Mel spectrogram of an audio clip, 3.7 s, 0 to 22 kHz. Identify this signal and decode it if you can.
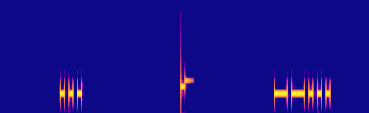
Morse code, heard as a keyed tone, about 27 wpm, 700 Hz. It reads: S 7
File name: Single-Letter-Number-28wpm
